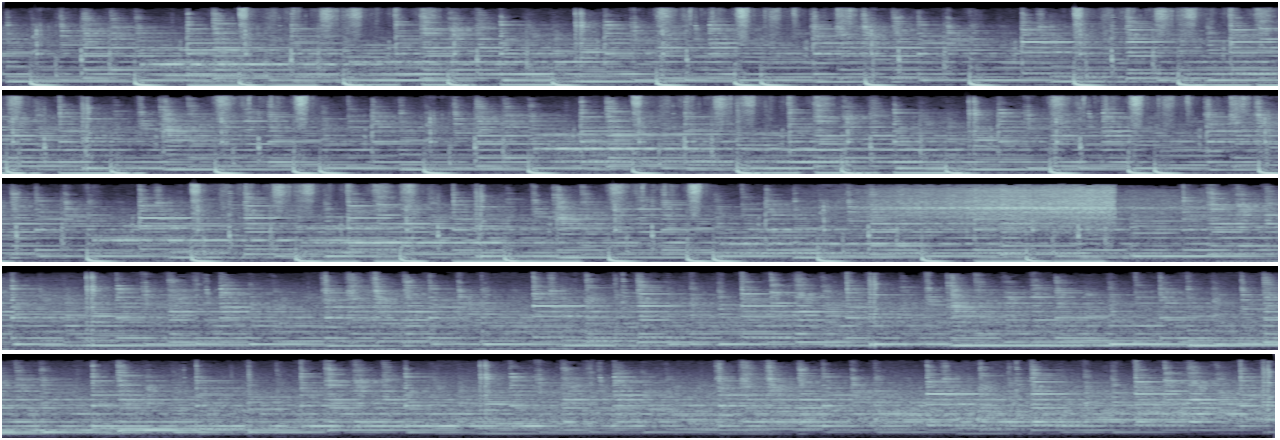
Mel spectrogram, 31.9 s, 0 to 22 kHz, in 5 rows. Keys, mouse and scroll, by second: 6.4 click, 8.8 click, 10.0 right click, 11.0 click, 11.7 click, 12.7 click, 13.1 click, 13.5 click, 14.4 click, 15.4 click, 16.4 click, 16.9 click, 23.2 click, 26.3 click, 26.8 click, 27.9 click, 28.9 shift+click, 30.8 click, 31.7 click.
